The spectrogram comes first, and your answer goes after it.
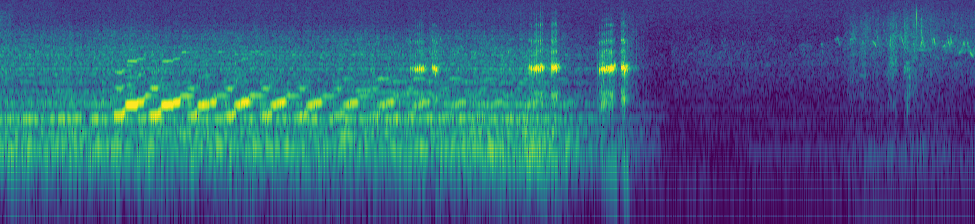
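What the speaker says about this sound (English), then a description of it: "Boy, a real frog." A frog croaks in a loud, rapid, rhythmic chorus that continues for about six seconds, then stops abruptly, leaving faint background noise with no talking.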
